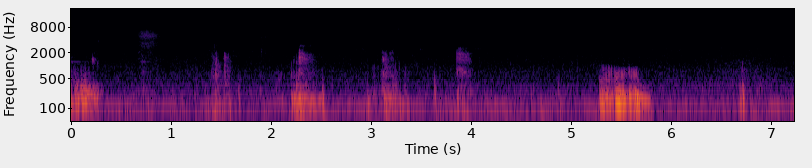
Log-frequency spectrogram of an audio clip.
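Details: Loud stomach growling without strong hunger and not long after eating, with water drunk toward the end: low gurgling rumbles and squelches in short bursts. Borborygmi.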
